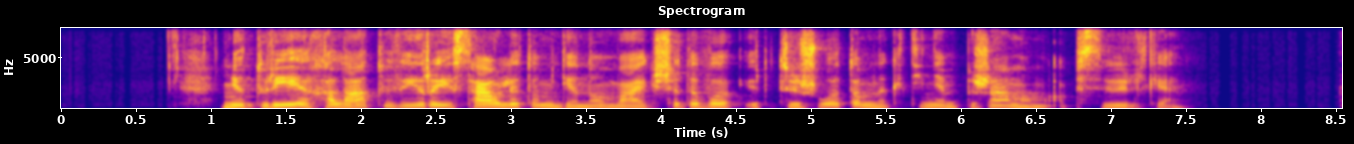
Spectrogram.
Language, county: Lithuanian, Panevėžys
